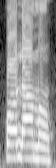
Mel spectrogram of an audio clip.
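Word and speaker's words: column: कॉलम में कौन सा लेटर साइलेंट है? कॉलम। जबकि इसमें एन की कोई भी साउंड नहीं आ रही है, तो हमारा आंसर एन हो जाएगा।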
